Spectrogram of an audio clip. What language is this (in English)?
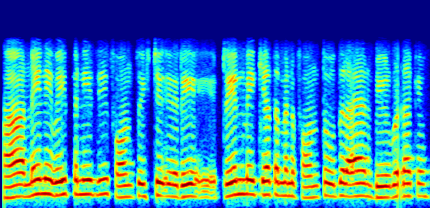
Hindi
